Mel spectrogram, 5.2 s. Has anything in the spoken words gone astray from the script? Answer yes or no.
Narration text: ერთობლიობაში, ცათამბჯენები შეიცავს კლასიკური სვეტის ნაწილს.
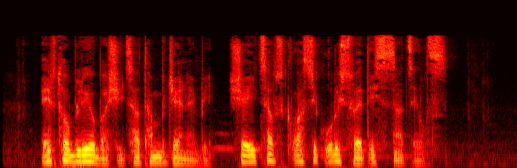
no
